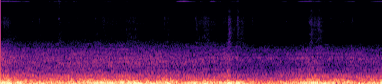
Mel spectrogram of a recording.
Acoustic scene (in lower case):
car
